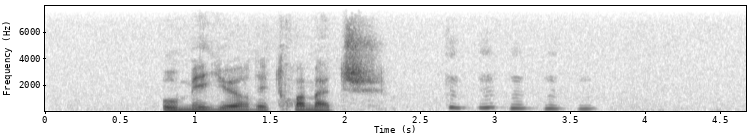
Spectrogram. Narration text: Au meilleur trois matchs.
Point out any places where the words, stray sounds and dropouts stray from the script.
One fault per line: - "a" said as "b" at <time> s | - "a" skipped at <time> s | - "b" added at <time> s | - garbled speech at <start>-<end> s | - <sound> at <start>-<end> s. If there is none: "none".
- "des" added at 1.4 s
- laugh at 2.7-3.7 s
